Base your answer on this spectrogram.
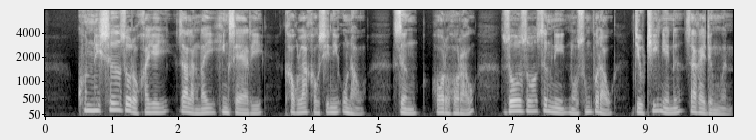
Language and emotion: Bodo, fearful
